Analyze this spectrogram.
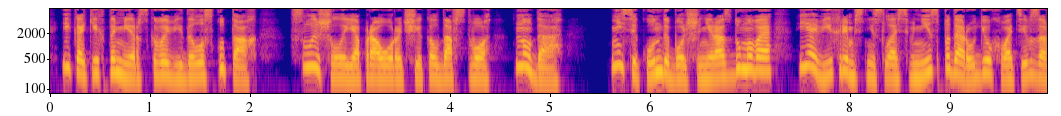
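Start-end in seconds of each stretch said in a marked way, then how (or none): none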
